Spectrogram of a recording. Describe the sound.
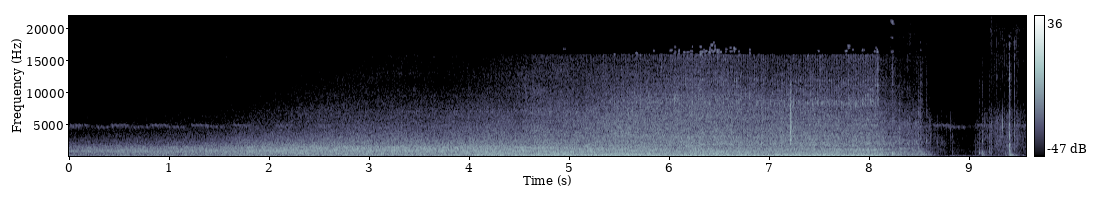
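Engine of a prisoner transport vehicle running: a steady low rumble that grows stronger, then cuts off abruptly near the end, leaving near quiet with a faint click.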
